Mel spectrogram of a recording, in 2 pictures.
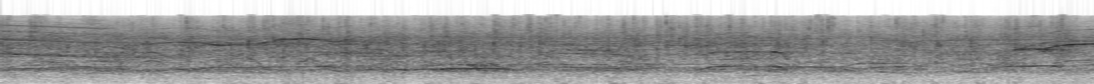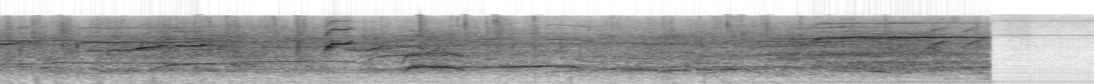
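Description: People in a crowd whistle shrilly.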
